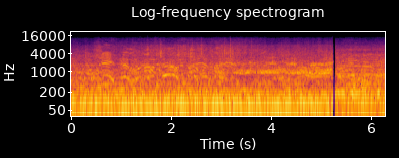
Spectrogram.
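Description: A car's tyres screeching in a burnout over the low rumble of its engine. A crowd shouts and whoops throughout.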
